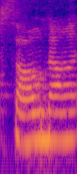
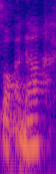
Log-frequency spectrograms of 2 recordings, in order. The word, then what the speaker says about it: sauna: hearing what all that the pronunciation of sauna is the right one and not the sauna we'll keep that in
